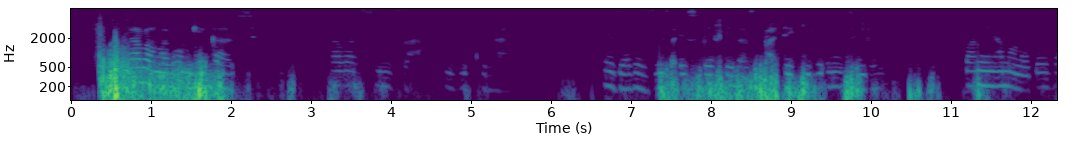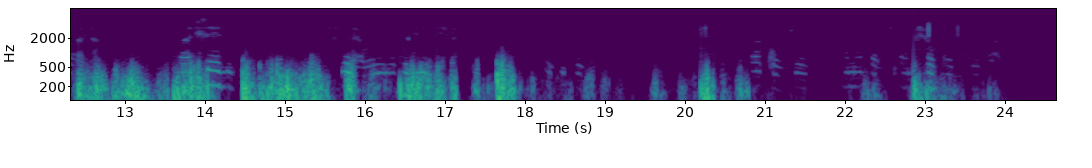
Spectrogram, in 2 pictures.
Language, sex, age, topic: North Ndebele, female, 36-49, health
